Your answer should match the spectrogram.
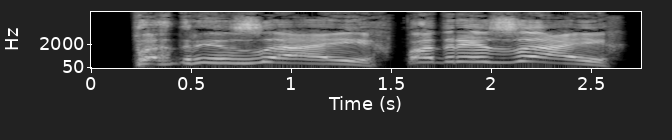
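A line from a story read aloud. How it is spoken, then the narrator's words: Shouted. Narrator (Russian): крикнул паук Гартон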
